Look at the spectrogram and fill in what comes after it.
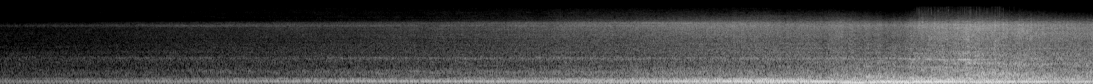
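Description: Diesel locomotives of a BNSF freight train approaching and passing close by, their engine drone growing steadily louder. It peaks about nine seconds in as the lead units pass beneath, where a hiss joins the drone.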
